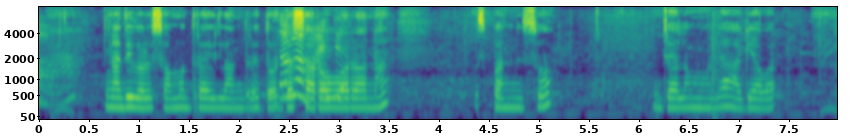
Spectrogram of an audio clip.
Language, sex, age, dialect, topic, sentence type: Kannada, female, 25-30, Central, agriculture, statement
